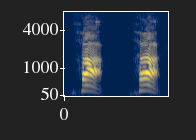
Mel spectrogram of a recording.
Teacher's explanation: উপরের ঠোঁটের সাথে নিচের ঠোঁট লাগবে না, মাঝখান দিয়ে ভিতর থেকে হাওয়া বাইরে বের হয়ে যাবে, ফা ফা। যারা আরবি পড়ছেন, আরবি মাখরাজটা যারা পড়ছেন, আরবি যারা ফা পড়ছেন, ওই ফায়ের সাথে এফার পুরা মিল, আরবি খয়ের সাথে ইংলিশ খয়ের পুরা মিল। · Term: এফের উচ্চারণ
